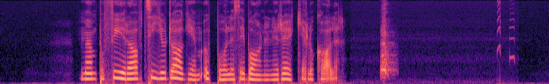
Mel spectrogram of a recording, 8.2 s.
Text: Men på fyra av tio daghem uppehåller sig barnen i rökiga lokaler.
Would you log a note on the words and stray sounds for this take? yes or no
yes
